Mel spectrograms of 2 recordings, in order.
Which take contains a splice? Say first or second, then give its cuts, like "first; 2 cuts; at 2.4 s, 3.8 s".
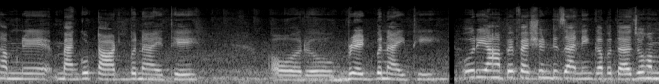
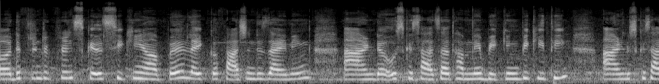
first; 1 cut; at 4.5 s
